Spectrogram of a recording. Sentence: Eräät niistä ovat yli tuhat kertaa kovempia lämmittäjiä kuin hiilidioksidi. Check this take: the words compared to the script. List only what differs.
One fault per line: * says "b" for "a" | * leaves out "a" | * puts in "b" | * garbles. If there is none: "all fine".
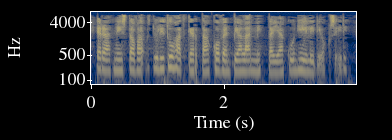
all fine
